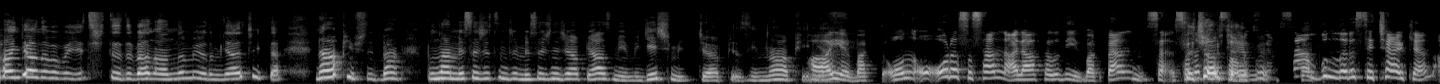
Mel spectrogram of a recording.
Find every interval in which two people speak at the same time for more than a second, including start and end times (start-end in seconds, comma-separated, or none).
11.3-13.2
